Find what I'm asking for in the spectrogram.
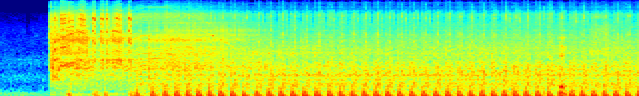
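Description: An old-school motorcycle engine fires up abruptly and settles into a steady, close idle, its exhaust beats thumping in an even, rapid rhythm with a soft mechanical clatter.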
